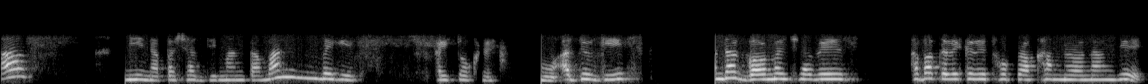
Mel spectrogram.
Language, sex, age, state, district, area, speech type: Manipuri, female, 45-60, Manipur, Senapati, rural, conversation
